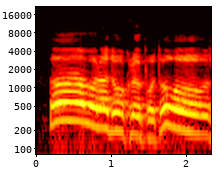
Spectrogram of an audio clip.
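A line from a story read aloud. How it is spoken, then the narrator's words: Scoundrel's exclamation. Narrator (French): s'écria le gredin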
